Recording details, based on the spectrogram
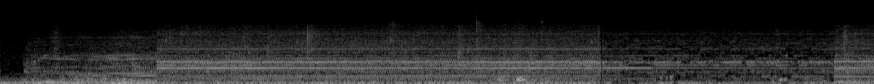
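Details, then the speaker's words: BMW E82 pro drift build, electric coolant pump switched on from the dash after filling and bleeding the rear radiator: steady smooth hum with faint rush of flowing coolant, no rattle or squeal; pump works normally. "Now I can feel all the water rushing through all of this. Pretty heavy, which is rad. It's moving some fluid for sure."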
